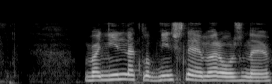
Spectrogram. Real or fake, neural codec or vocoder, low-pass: fake; codec, 16 kHz, 4.8 kbps, FACodec; 7.2 kHz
